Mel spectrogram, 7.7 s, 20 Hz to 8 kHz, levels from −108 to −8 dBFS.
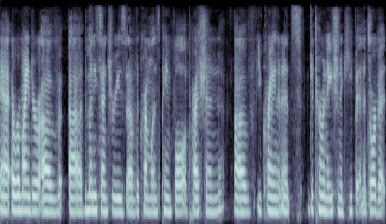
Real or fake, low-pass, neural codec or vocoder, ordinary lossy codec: fake; 7.2 kHz; codec, 44.1 kHz, 7.8 kbps, Pupu-Codec; AAC, 32 kbps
